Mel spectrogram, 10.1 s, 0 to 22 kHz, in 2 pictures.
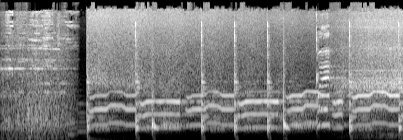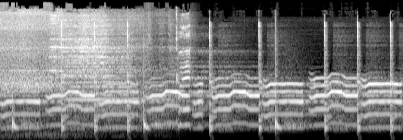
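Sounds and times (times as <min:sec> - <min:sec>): electronic synth melody: 0:01.1 - 0:07.6.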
